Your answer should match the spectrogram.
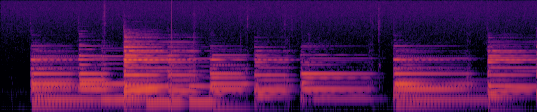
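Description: Electronic keyboard with a piano voice playing a slow chordal introduction, starting about half a second in. Chords are struck about every one to two seconds and each is left to ring and fade before the next.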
